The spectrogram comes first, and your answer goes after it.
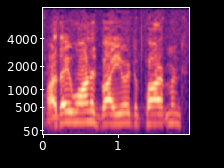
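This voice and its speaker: An actor playing an official who delivers a clipped police message in an old-time radio crime show. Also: male voice, sits high, normal speed, lightly acted. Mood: businesslike. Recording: dull old radio, loud music behind.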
